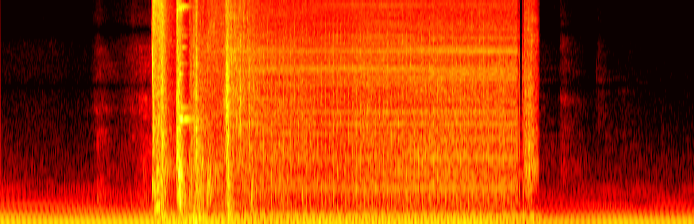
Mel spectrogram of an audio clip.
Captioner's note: machine clanks; currents buzzing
